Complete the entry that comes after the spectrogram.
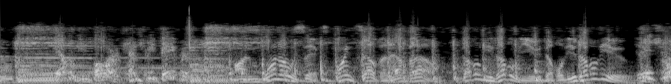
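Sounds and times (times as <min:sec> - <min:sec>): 
country radio top of the hour station ID: 0:00.2 - 0:06.5.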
